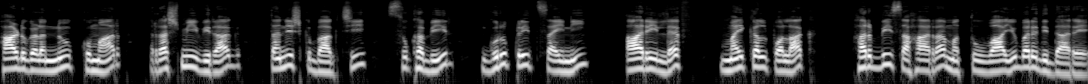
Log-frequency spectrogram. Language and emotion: Kannada, neutral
